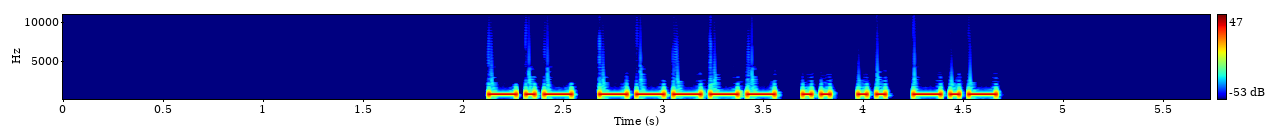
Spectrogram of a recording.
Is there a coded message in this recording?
Yes: Morse code from 2.1 to 4.7 s, heard as a keyed tone, about 25 wpm, 700 Hz. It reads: K0IIK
